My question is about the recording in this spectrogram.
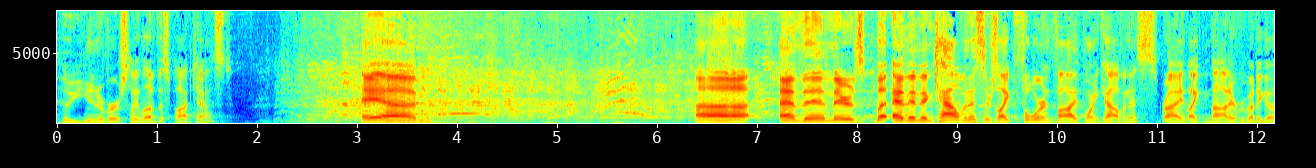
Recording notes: LIVE in Portland, OR. This week is a live episode.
